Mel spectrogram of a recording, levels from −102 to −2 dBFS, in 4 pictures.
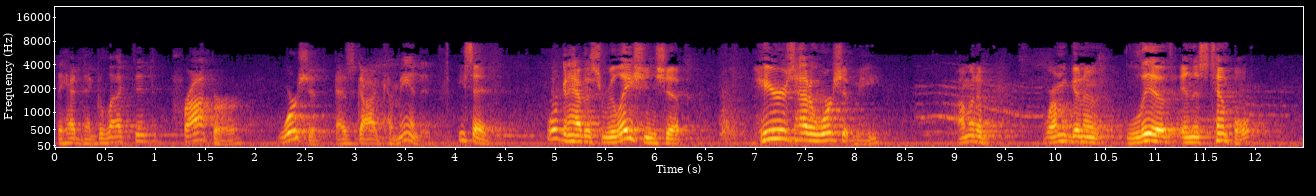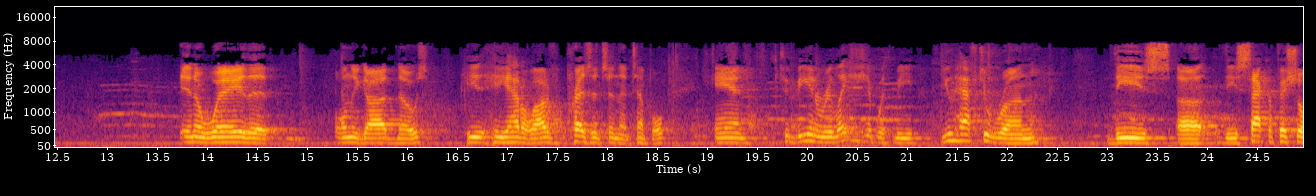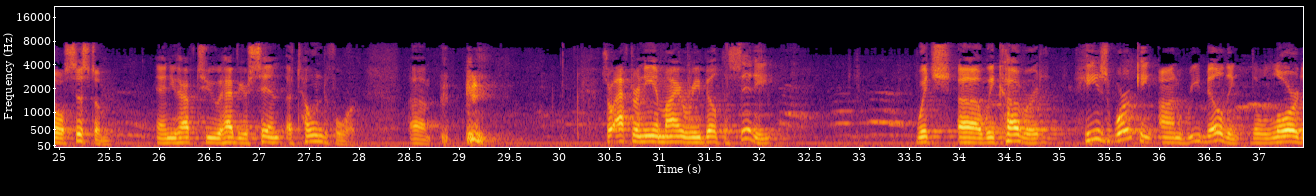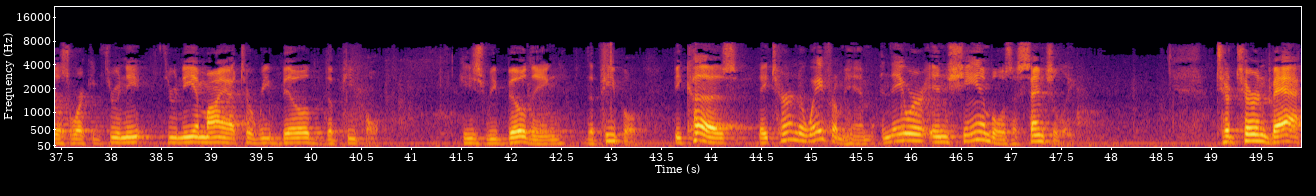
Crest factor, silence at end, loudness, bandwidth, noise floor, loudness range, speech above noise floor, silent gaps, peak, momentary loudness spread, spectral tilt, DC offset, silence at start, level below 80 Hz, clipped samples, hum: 18 dB; 0 s; -18 LUFS; 8 kHz; -43 dBFS; 5 LU; 26 dB; none; 0 dBFS; 18 LU; -4.5 dB/octave; under 0.1%; 0.05 s; -48 dBFS; under 0.1%; none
